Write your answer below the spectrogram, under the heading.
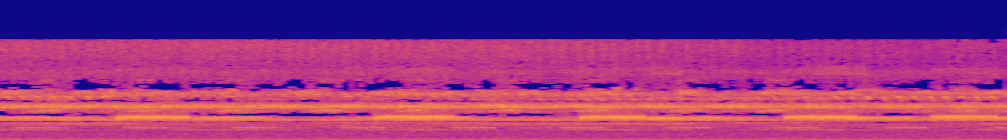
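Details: Crickets singing in a peaceful park as evening falls: a sustained shrill trill with brighter chirps recurring about once a second and a regular rapid pulsing lower down, against quiet ambient noise.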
